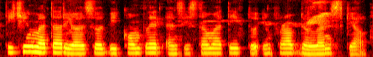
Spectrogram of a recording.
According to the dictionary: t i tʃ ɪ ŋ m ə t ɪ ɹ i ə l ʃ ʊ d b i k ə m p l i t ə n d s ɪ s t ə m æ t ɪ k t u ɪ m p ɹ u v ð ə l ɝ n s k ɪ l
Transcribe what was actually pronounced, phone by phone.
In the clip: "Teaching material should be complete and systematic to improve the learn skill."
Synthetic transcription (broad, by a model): t i tʃ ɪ ŋ m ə t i ɹ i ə l s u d b i k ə m p l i t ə n s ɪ s t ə m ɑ t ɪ k t u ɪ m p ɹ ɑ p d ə l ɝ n s k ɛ l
